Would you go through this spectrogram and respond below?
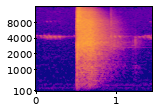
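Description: A single sharp report from a 6.35 mm or 5.5 mm air rifle, close and loud, with a quick decaying tail and no talk, set against a faint steady high whine.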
